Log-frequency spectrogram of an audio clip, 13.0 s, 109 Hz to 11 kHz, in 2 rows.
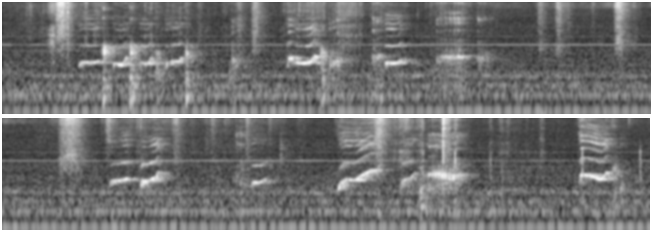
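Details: A young raccoon lost in a kitchen in early July 2013, being soothed by a person: scattered short, high chirps and twittering squeaks, some rising sharply, over a steady low indoor hum.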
